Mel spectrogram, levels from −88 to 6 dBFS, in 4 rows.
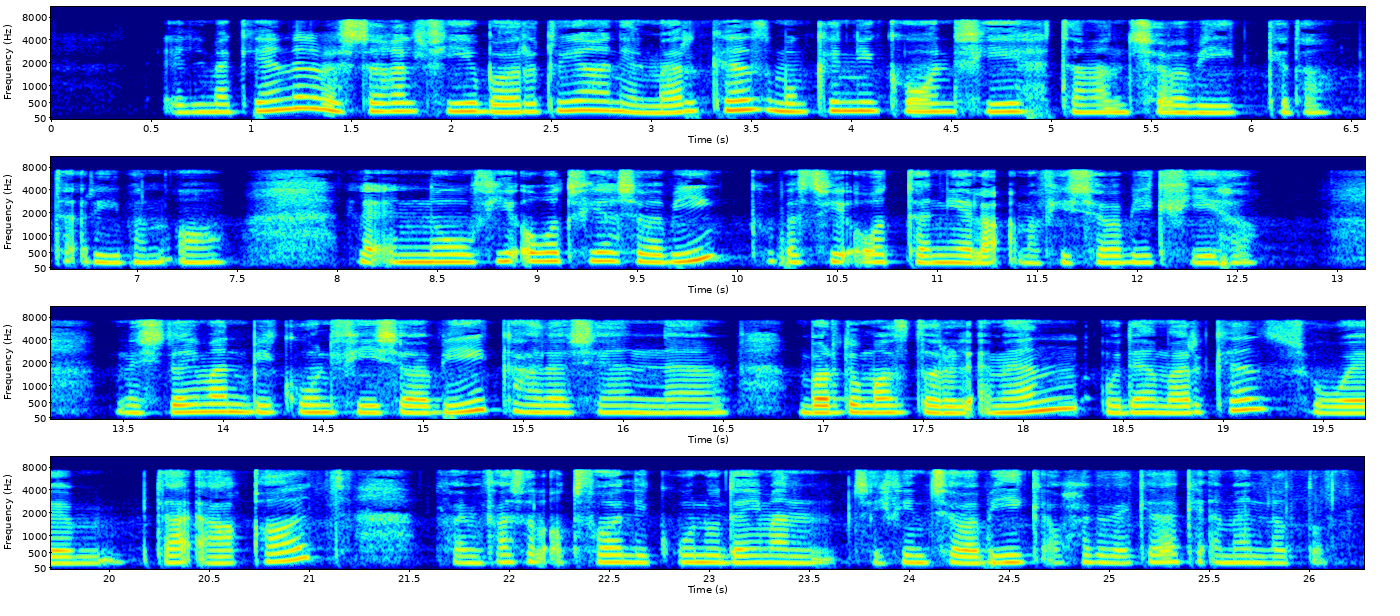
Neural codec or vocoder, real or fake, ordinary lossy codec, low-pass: none; real; none; 7.2 kHz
